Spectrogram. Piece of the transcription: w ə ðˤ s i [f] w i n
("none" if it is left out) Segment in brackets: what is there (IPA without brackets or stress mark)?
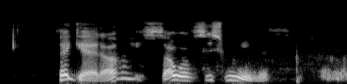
s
